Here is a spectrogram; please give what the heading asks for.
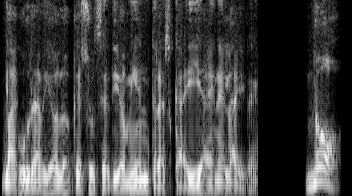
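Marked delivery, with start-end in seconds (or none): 3.1-3.4 a sharp, much higher cry of no; shout. A narrator's reading. Yagura seeing his zombie fall, high shout. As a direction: cry out in alarm, pitched up. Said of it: "gritó".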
